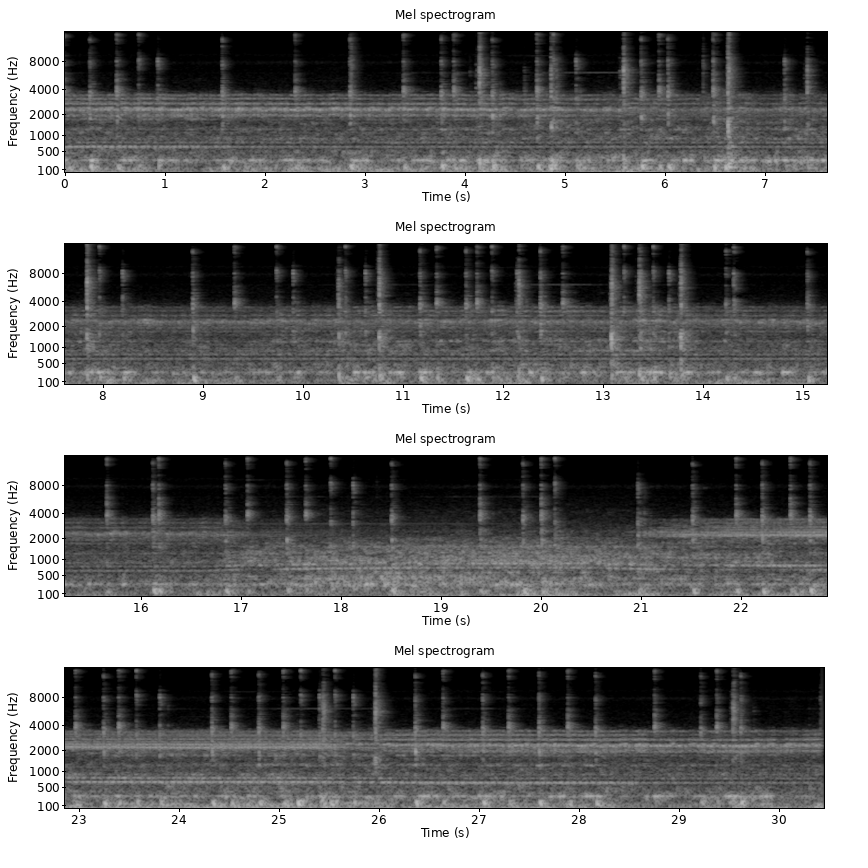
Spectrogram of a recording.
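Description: Frequent clicks of a computer mouse over soft background music of steady held tones, with a low hum underneath.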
